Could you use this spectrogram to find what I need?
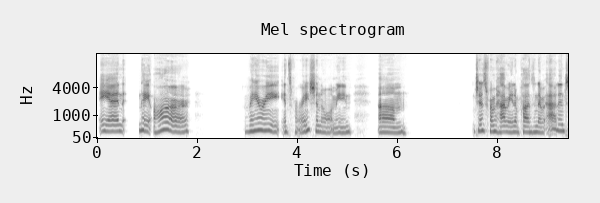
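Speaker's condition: ALS; 16 years since diagnosis

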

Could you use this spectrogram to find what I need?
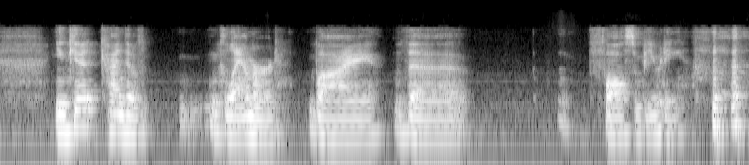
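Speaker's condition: Cleft lip and palate; talks differently

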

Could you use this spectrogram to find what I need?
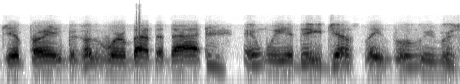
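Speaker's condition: Cerebral palsy; wheelchair user

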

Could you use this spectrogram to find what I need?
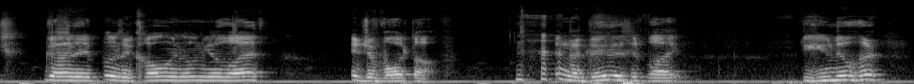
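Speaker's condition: Cerebral palsy; born not breathing

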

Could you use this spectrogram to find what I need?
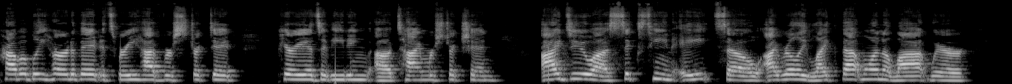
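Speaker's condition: No condition

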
